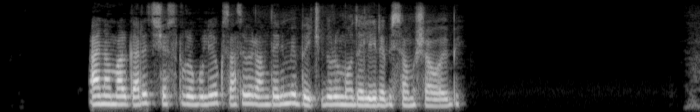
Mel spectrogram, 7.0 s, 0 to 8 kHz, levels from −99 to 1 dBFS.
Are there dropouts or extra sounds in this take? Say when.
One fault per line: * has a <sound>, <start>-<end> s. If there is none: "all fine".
all fine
